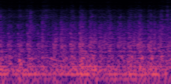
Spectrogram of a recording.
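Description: A steady low hum, one pitch held throughout, under faint scattered ticks and room noise.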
